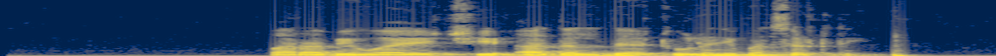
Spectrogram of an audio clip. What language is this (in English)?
Pashto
